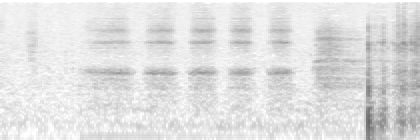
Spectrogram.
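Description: A person sniffing a glass of cider: five short, quick sniffs in a row, about three a second, nosing its aroma. A sharp knock near the end.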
